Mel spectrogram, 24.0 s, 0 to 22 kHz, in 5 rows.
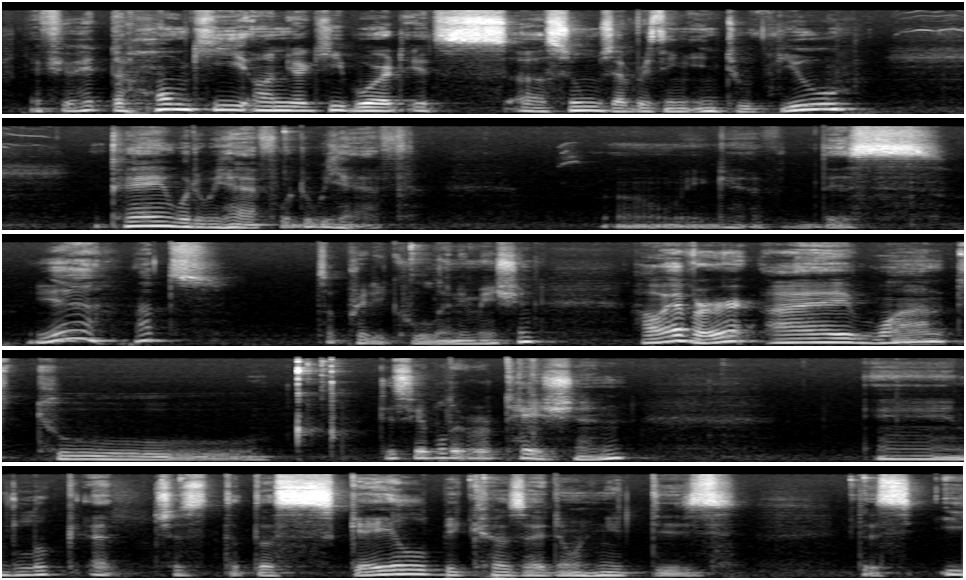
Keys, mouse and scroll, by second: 0.3 Home, 2.9 middle click, 4.0 shift+middle click, 11.4 click, 12.1 middle click, 15.8 click, 16.8 Home, 17.1 Page_Up, 18.7-19.9 scroll, 19.9 click, 21.5 click, 23.4 click.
